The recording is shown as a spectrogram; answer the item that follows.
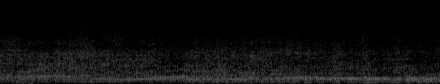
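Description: Street stock race cars' engines running at speed on a dirt oval, a steady drone whose pitch shifts slightly as the pack goes by.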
